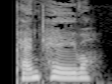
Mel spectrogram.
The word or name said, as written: PANTHAVER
